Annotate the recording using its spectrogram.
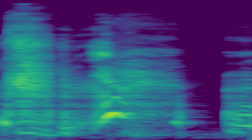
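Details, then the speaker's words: A short, voiced sneeze with a rising cry-like cry and a following breath, from a woman having a sneezing attack while talking; she wonders if she is sick, and the sneezing hurts her throat. "I'm going to sneeze I'm going to sneeze I'm going to sneeze in their tongue is doing Dragon Balls I literally just sneezed all over my legs"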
